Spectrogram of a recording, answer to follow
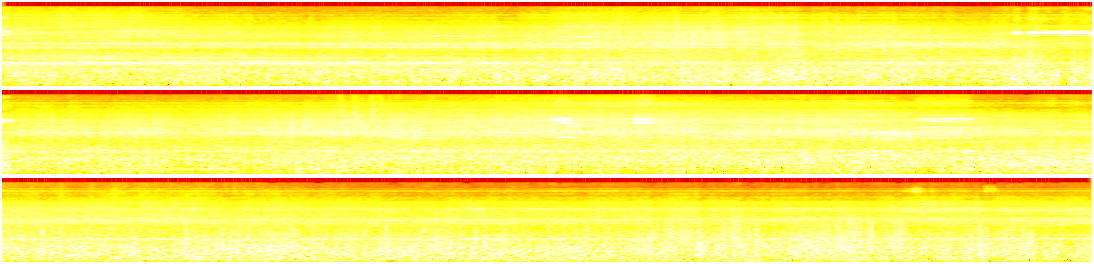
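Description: Motorcycle riding along a city road: steady engine and road noise with passing traffic, and a few short horn beeps about ten, sixteen and twenty seconds in.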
